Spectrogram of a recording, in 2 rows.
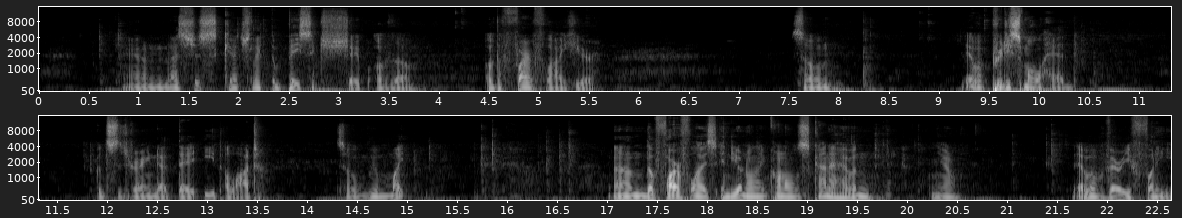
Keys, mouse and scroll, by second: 0.6 ctrl+z, 1.2 click, 4.1 click, 8.7 click, 14.0 click, 14.9 Tab, 15.2 s, 15.6 a, 15.8 x, 16.0 click, 16.9 click, 22.1 ctrl+middle click, 22.5 shift+middle click.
